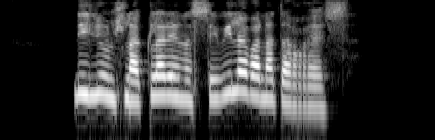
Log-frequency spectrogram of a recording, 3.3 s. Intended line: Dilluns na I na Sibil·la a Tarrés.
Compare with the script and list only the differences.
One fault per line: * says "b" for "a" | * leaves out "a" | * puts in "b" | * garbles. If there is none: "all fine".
* puts in "Clara"
* puts in "van"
